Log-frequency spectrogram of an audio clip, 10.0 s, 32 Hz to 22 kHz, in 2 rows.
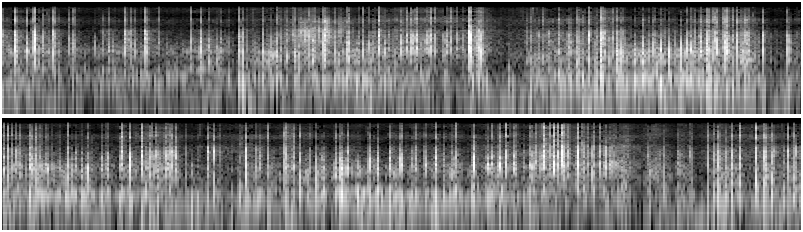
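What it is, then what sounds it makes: Faux snakeskin leather mat. Long pointed nails of both hands scratch across a flat, iridescent faux snakeskin mat of embossed reptile-pattern synthetic leather. The result is a continuous, dense, crackly scraping with a bright edge, rising into sharper, louder bursts near the 3 and 8.5 second marks and dropping out briefly in a few short pauses.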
